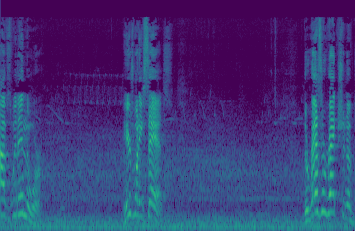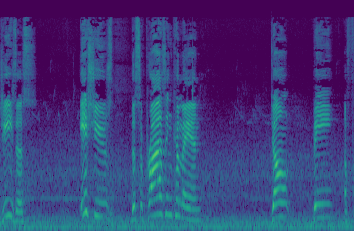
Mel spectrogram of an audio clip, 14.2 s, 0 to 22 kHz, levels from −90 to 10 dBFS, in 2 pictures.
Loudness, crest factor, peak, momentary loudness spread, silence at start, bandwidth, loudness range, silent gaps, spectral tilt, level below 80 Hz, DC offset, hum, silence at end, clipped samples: -24 LUFS; 24 dB; -4 dBFS; 24 LU; 0 s; 16.5 kHz; 5 LU; none; -2.5 dB/octave; -46 dBFS; under 0.1%; none; 0 s; under 0.1%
